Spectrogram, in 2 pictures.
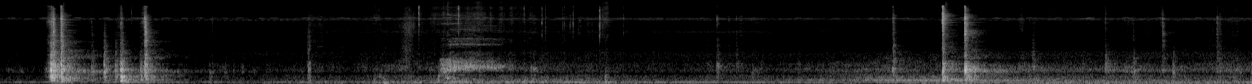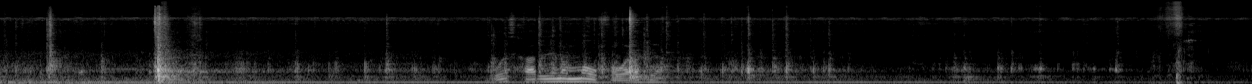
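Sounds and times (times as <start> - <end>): steady low hum: 1.5 - 25.0
metallic clicks of screws and tools: 5.0 - 6.3.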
